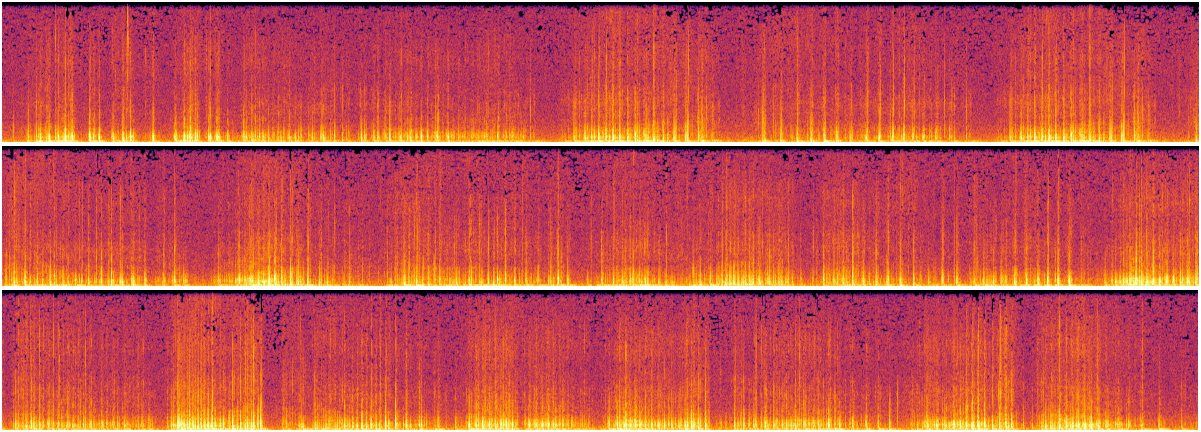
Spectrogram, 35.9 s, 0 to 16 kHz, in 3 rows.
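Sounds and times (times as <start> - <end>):
scratching and tapping on a mic: 0.0 - 35.9.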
